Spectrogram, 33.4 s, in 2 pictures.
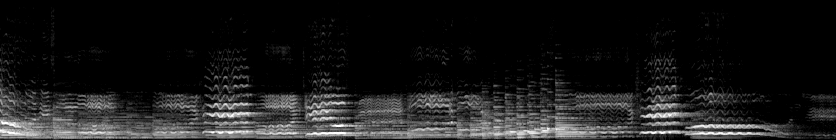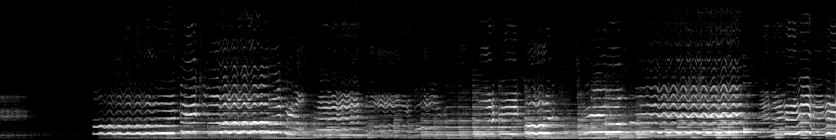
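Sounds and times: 
woman singing Italian opera: 0.0 - 10.1, 11.0 - 17.3, 18.6 - 33.4.

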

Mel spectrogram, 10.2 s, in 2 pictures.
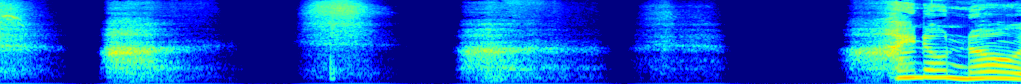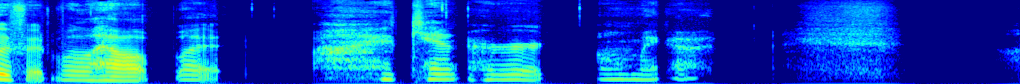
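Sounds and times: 
deep breaths: 0.0 - 4.4, 9.0 - 10.1
speech: 4.5 - 6.3, 7.0 - 8.7.

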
